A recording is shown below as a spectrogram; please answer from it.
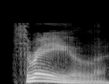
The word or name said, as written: thrale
